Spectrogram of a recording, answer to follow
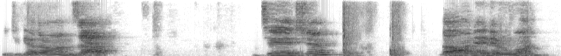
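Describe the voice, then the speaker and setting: Aerobics-style instructor counting out, bright and echoey. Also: medium pitch, measured pace, slight background noise. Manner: clipped commands and loud rhythmic counts to a group. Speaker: exercise instructor leading drills. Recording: echoey room, distant microphone.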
